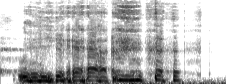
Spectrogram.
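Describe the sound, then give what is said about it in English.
A loud voice blurts out a wobbly, buzzing mouth imitation of a fart, lasting under two seconds and ending abruptly. “Fart noise.”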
